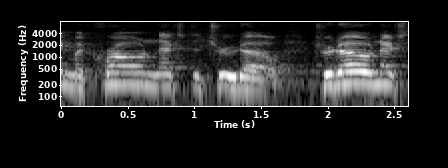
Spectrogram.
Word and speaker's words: Macron: Macron, you got to say it like that, Macron.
